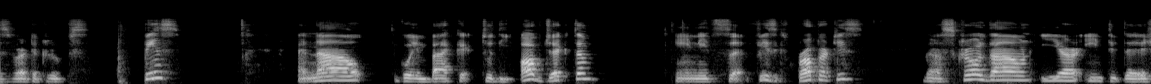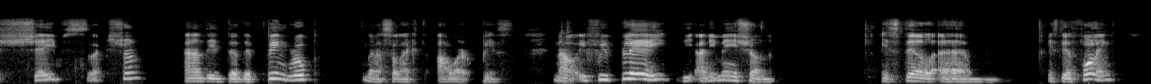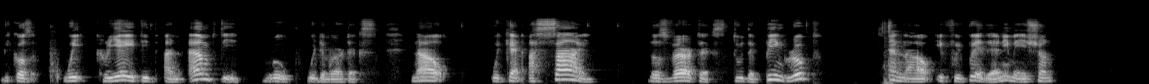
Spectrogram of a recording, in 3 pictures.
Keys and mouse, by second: 9.4 click, 11.6 click, 14.1-15.2 drag, 22.6 click, 24.4 click, 27.6 click, 29.0 shift+click, 30.9-34.5 drag.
